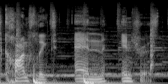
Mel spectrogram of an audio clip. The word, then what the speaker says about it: Conflict N' Interest: you say like conflict it's just the letter n it's conflict and interest conflict and interest but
